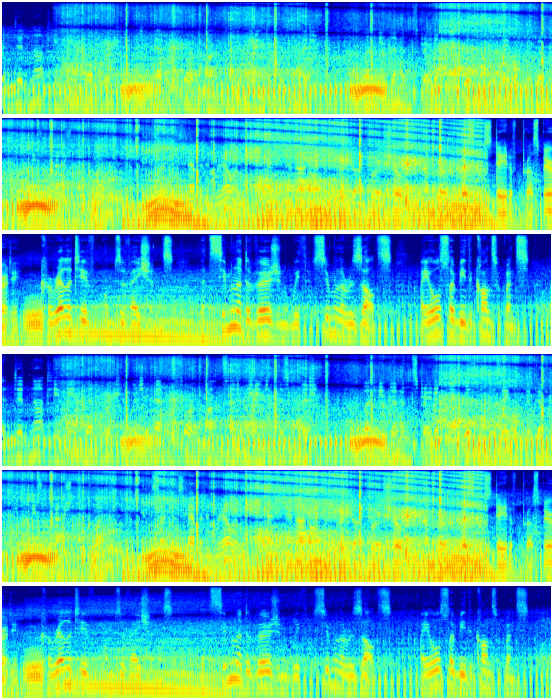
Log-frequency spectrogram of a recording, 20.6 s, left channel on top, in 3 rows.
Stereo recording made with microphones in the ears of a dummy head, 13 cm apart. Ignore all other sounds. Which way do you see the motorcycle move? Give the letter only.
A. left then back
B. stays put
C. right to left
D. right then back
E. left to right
E.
